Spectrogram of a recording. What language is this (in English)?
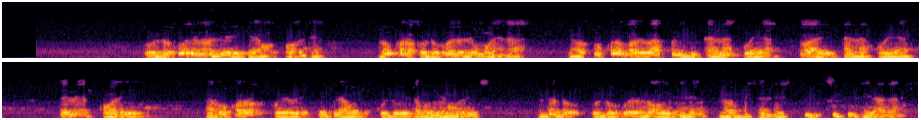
Kikuyu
